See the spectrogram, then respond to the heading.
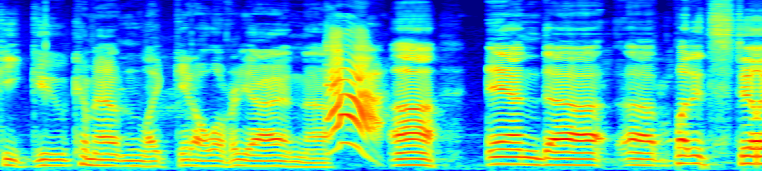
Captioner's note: Lys screams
